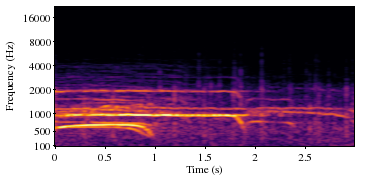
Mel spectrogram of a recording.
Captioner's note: applause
